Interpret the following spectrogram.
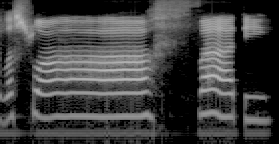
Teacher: سواد کو تھوڑا پر پڑھیے گا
